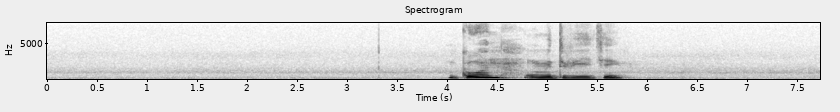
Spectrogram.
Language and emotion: Russian, sad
